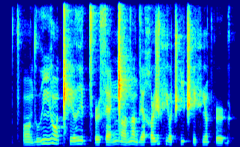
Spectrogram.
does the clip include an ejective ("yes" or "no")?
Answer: yes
